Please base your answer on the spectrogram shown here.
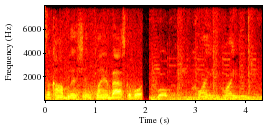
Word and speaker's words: Wang Yuling: Welcome, Huang Yuling. That's how they say it in Chinese.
